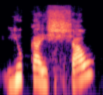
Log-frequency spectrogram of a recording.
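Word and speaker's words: Yu-kai Chou: Tem 2 caras que são referência nesse assunto, o primeiro deles se pronuncia Yukai Shao, pelo menos foi assim que eu ouvi ele falando o próprio nome, mas isso é o de menos.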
